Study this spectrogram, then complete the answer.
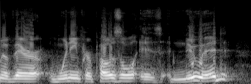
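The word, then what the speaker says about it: NEID: their winning proposal is newid they pronounce it that way because it's apparently a Native American word that actually you know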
